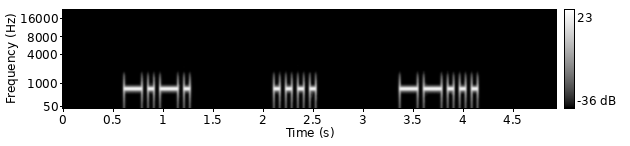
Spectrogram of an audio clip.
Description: Morse code, heard as a keyed tone, about 20 wpm, spaced as for 8 wpm, 700 Hz. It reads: CH7
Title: 198 Lesson 32e - Letter k - Three Characters 20wpm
